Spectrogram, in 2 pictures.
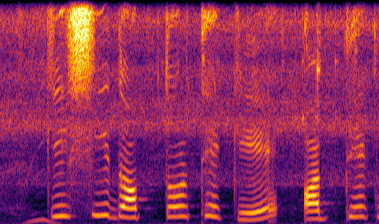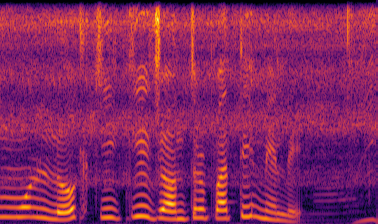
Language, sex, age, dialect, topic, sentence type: Bengali, female, 18-24, Rajbangshi, agriculture, question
